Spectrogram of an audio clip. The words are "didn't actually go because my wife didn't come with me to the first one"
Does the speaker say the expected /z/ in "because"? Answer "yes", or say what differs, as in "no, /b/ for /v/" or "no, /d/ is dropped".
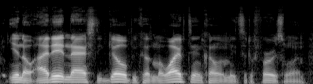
yes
